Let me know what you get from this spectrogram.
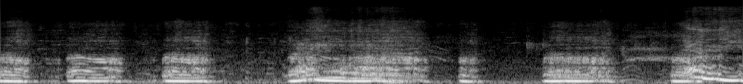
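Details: Lion in a San Diego Zoo enclosure giving a series of short, deep grunting roars spaced roughly a second apart, with a longer swelling roar in the middle and a man's voice briefly heard.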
